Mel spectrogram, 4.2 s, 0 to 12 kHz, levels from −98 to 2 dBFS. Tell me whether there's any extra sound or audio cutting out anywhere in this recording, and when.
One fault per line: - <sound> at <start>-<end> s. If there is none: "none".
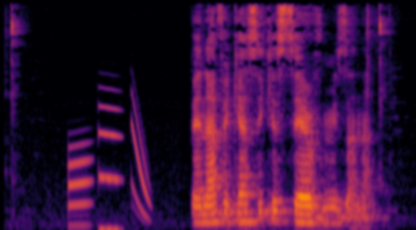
- chirp at 0.7-1.5 s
